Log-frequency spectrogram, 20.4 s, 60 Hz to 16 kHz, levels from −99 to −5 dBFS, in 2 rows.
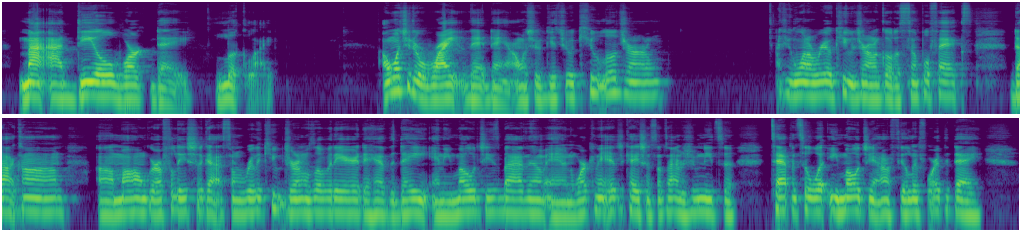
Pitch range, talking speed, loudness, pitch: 130-145 Hz, 205 wpm, -27 LUFS, 140 Hz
